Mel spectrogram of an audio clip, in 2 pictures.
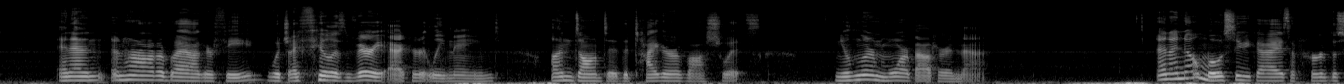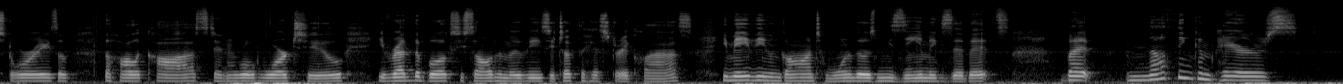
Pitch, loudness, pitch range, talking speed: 155 Hz, -31 LUFS, 140-180 Hz, 155 wpm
